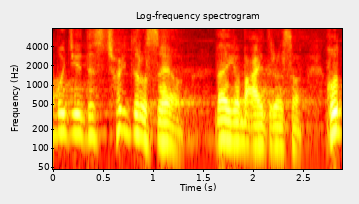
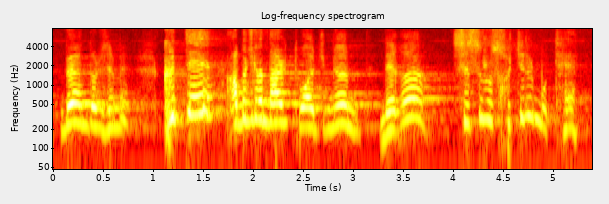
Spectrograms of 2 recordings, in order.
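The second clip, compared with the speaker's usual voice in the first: ordinary delivery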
